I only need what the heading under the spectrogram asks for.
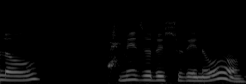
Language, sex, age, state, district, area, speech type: Nepali, female, 30-45, West Bengal, Darjeeling, rural, spontaneous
